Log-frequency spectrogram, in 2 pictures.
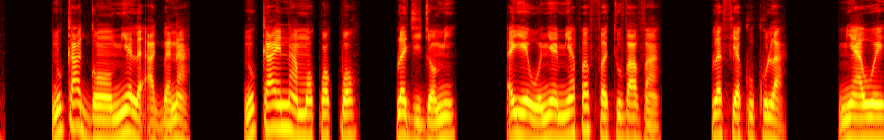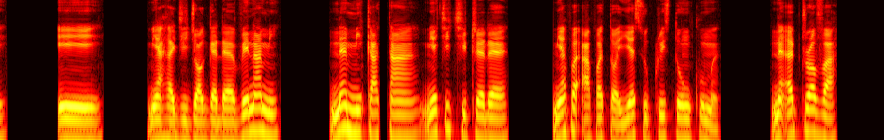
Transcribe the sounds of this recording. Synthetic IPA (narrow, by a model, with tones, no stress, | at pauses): nũ˦ka˦ɡɔ̃˨mĩ˦ɛ˦lɛ˨ʔa̰˨ɡ͡bɛ˨nã˦˨ | nũ˦ka˦ɛ˦nã˦mɔ̃˦k͡pɔ˦k͡pɔ˦ | k͡plɛ˦d͡ʑi˨d͡ʒɔ˨mĩ˦ | ḛ˦jɛ˦wo˨ɲɛ̃˦mĩ˦a˨ɸɛ˦fɛ˦t̪u˦va˦vã̰˨ | k͡plɛ˦fi˦a˨ku˦ku˦la˨ | mĩ˦a˨wo˦e˦ | eː˦˨ | mĩ˨a˨ɦɛ˨d͡ʑi˨d͡ʒɔ˨ɡɛ˨ɖɛ˨vɛ˦nã˦mĩ˦ | nɛ̃˦mĩ˦ka˦t̪ã˦mʔḭ̃˦e˦t͡ɕi˦t͡ɕi˦t̪ɾɛ˨ɖɛ˦ | mĩ˦a˨ɸɛ˦ʔa˨ɸɛ˦t̪ɔ˨je˦su˨kɾi˦st̪o˦ŋ̩˦ku˦mɛ̰̃˨ | nɛ̰̃˦ʔɛ˦t̪ɾɔ˦va˦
